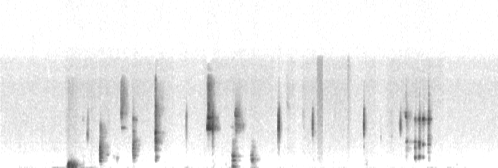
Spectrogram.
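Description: Small wooden parts click and rattle as they are turned in the hand.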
